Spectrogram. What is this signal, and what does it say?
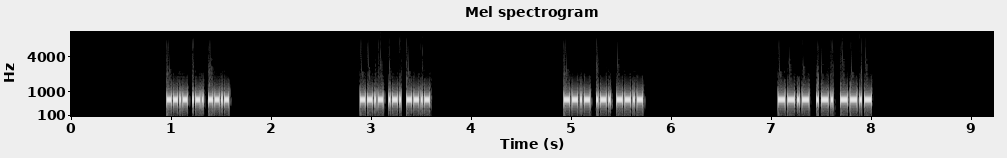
Morse code, heard as a keyed tone, about 62 wpm, 700 Hz. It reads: QRQ QRQ QRQ QRQ
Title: Speed-Racing Q-Codes - 50wpm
